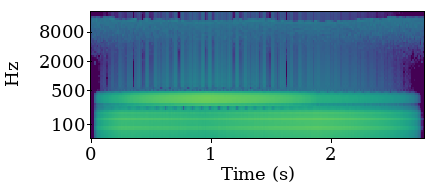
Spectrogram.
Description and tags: slobber bob F
Multisamples created with Adsynth additive synthesis. Lots of harmonics. File name indicates frequency. F
bass, metallic, additive, synthesis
